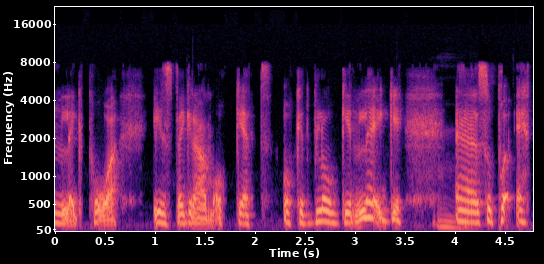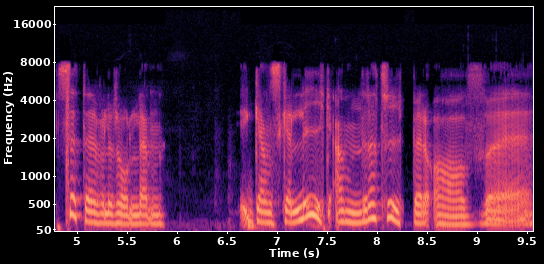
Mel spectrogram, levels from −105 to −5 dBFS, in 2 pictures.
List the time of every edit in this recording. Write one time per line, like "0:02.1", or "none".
none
